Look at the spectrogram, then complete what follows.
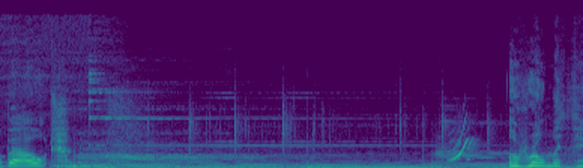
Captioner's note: fire crackling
